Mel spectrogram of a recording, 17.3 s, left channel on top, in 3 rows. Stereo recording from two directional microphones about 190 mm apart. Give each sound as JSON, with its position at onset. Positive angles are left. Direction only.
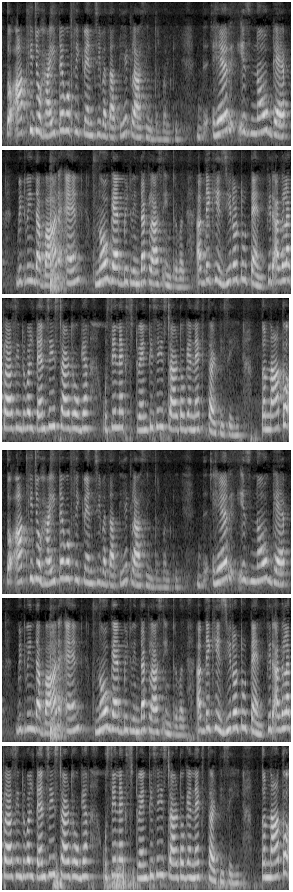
{"t": 0.1, "sound": "a woman's voice", "side_deg": -20}
{"t": 4.0, "sound": "a woman's voice", "side_deg": -30}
